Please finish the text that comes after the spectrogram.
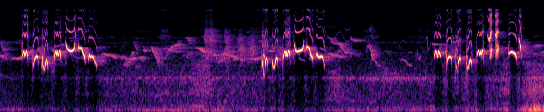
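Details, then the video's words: Oriental magpie-robin song played to encourage quiet birds to sing again: three separate bursts of rich whistled notes, each about eight notes long with looping slurs, separated by faint background noise. "KICAUN MENGATASI KACER MACET BUNYI KEMBALI GACOR"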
